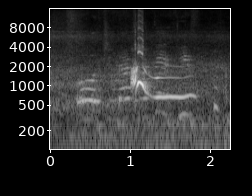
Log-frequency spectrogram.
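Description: A young child's high-pitched vocal squeal about a second in, rising sharply then falling into a drawn-out whine, after a softer sound.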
